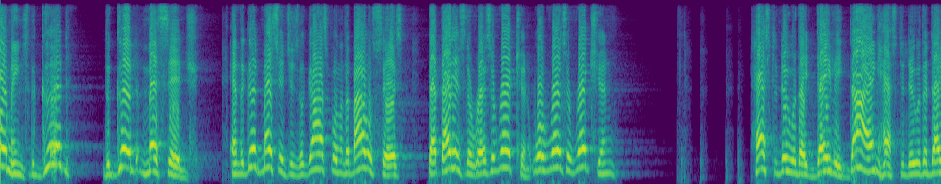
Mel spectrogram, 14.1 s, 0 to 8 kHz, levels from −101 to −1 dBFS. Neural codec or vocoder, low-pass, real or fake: vocoder, 44.1 kHz, 128 mel bands every 256 samples, BigVGAN v2; 7.2 kHz; fake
